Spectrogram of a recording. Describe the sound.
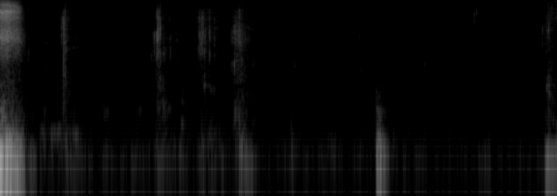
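Crunchy chewing of a savory snack seasoned with MSG: several sharp, crisp bites and crunches in separate bursts with quiet gaps between, faint and without talk.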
